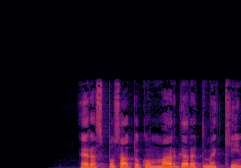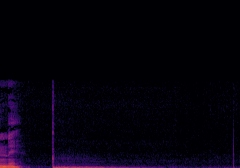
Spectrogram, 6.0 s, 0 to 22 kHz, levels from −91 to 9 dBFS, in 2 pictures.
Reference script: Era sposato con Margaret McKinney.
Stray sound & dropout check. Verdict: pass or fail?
fail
